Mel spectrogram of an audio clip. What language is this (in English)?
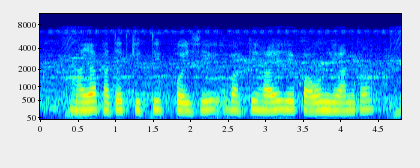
Marathi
